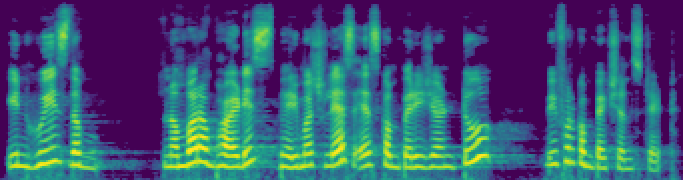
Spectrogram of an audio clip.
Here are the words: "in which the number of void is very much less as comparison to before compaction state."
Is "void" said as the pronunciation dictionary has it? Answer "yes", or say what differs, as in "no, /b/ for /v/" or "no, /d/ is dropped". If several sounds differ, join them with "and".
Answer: no, /b/ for /v/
